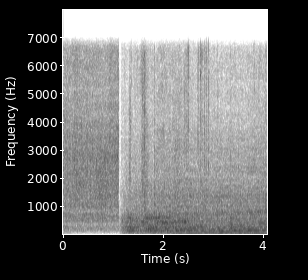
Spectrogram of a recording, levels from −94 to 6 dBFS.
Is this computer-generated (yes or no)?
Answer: no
